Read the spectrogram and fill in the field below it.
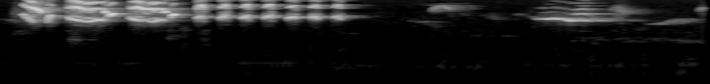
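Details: Orange-headed thrush song used to provoke other birds into singing: a fast burst of buzzy, rattling notes followed by a run of evenly spaced chipping notes, then brief high whistled phrases.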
